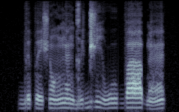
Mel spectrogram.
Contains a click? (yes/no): no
